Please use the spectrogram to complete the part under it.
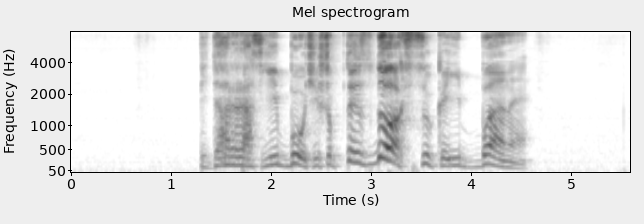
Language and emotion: Russian, angry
